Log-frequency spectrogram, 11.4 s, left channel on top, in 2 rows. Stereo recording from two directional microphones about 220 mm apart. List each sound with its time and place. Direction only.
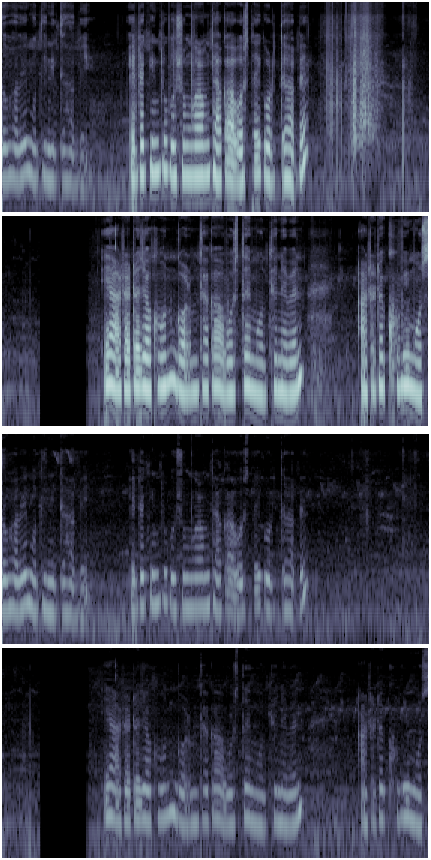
0.0 s speech: centre (ahead or behind)
1.7 s speech: 55° left (ahead or behind)
7.0 s speech: 50° left (ahead or behind)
